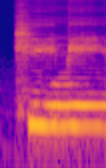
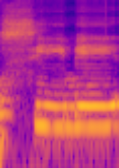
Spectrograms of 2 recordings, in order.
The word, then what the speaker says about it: Cimi: the my own name could be a key me or see me again people pronounce these words so different it means death which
